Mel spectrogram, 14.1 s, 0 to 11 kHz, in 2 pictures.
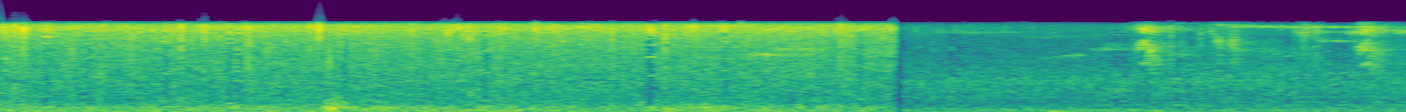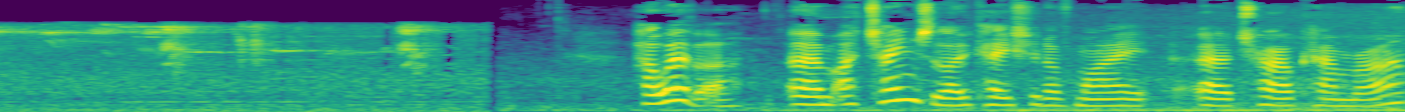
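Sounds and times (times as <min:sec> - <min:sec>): rustles in leaf litter: 0:00.0 - 0:04.5
birds chirping: 0:03.6 - 0:11.7.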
